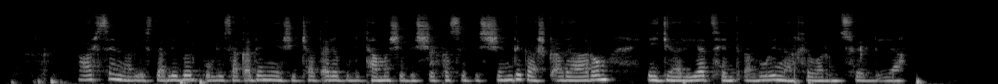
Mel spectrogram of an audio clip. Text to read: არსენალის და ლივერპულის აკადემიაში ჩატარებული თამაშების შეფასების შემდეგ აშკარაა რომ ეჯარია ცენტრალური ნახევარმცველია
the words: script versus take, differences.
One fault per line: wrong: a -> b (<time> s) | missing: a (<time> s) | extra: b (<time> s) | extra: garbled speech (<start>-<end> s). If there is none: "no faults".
no faults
